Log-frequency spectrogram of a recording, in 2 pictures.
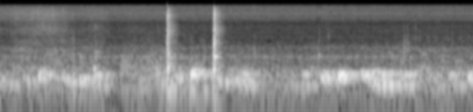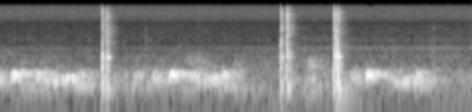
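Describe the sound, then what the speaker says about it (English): A racing pigeon coos in soft, repeated low burbling phrases through most of the stretch, close by and fairly quiet, broken by several sharp snapping clicks; no one speaks. "Lovely strong pigeon."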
